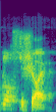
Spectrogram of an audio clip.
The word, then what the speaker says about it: Gloucestershire: It's a place called Gloucestershire. Well, I've heard of that. I just didn't know how to pronounce it.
